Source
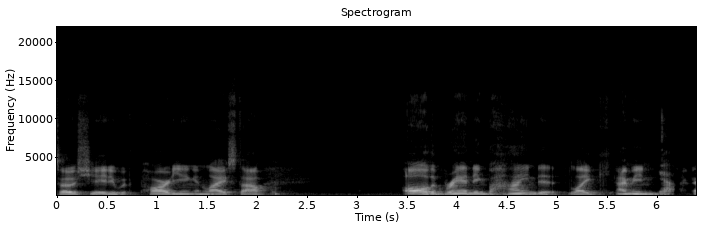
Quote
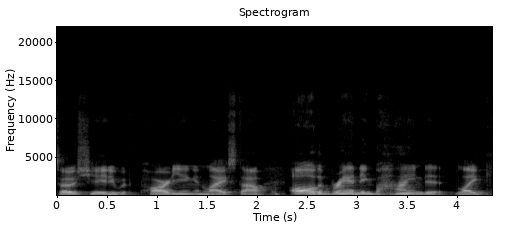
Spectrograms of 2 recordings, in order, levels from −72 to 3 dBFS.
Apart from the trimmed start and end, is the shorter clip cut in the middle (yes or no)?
yes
